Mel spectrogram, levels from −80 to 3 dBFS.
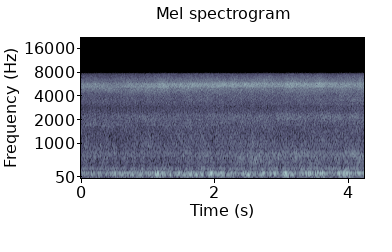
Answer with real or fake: fake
